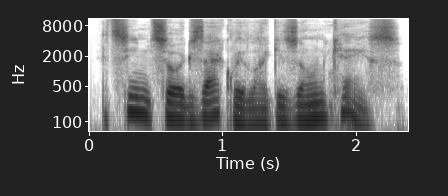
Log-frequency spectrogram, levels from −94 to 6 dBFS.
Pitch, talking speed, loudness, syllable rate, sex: 110 Hz, 200 wpm, -16 LUFS, 5.1 syllables/s, male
